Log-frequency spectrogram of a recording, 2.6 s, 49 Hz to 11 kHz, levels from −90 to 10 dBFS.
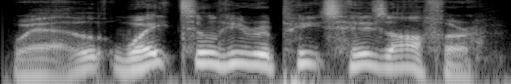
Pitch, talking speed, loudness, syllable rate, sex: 135 Hz, 165 wpm, -16 LUFS, 3.9 syllables/s, male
